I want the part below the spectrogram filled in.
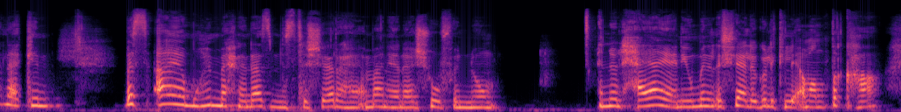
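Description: A woman with a Saudi accent hosting a heartfelt talk, reflecting aloud in rushed bursts. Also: mid-range voice, slightly rough. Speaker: podcast host.

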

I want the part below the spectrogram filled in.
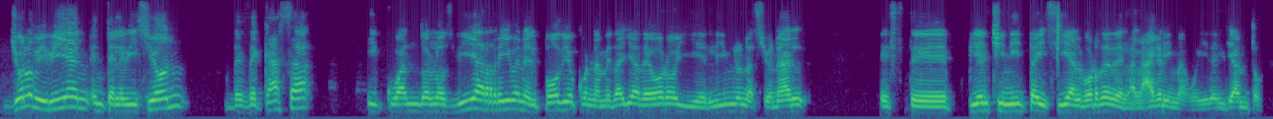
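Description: A man's voice: mid-range voice, darkish tone, no echo. Mexican man as podcast host, slangy questions, dry close lo-fi audio. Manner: slangy, friendly, asks drawn-out questions. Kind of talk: casual interview chat. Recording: dull dry lo-fi sound.

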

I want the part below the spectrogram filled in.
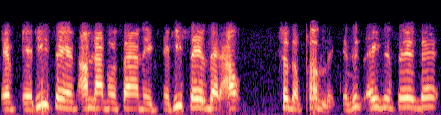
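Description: Man, high voice, call-in panelist, casual sports debate, stammering repeats, phone line breaking up, tinny sound. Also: a little fast, dry recording.

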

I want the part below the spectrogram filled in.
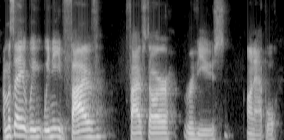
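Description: A man's voice: on the high side, expressive, normal speed. Guy w a kentucky accent hosting a podcast, loose jokey banter, slangy. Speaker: podcast host.

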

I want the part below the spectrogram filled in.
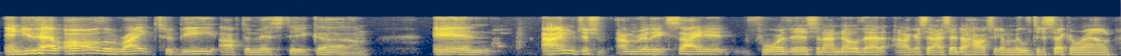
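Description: Male podcast host, relaxed and casual, lo-fi sound. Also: mid-range voice, normal speed. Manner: laid-back, self-deprecating, with filler words. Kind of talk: casual sports podcast chat. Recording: slightly dull lo-fi audio.

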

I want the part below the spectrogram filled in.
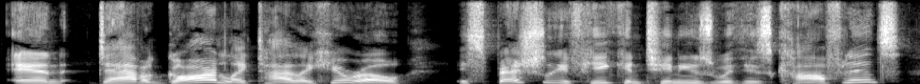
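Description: A man co-hosting a sports podcast in casual chat, animated and arguing his points. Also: high-pitched, fairly quick, dry recording, studio quality. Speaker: podcast co-host.

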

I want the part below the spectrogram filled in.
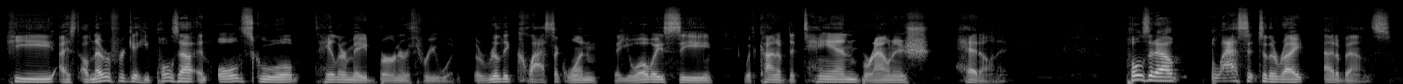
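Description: Animated man telling a golf story. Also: fairly low pitch, normal speed, no room sound, studio quality. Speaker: podcast co-host. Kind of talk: casual storytelling chat.

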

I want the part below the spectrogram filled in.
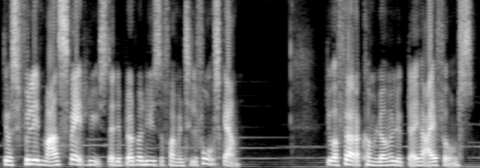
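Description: A woman reading a listener's ghost story aloud as a podcast narrator, in a steady, measured way. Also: fairly low pitch, vocal fry, faint music behind.

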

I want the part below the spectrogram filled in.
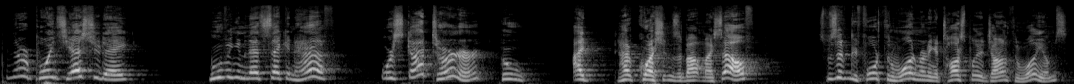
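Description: A man's voice: extremely high pitch, lively intonation, moderate pace, a bit bright. A man hosting a sports podcast, ranting emphatically and with exasperation about his team's loss. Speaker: podcast host. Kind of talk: fan sports commentary podcast.

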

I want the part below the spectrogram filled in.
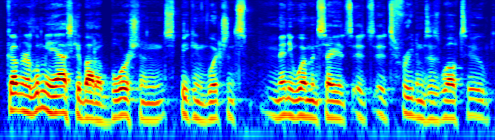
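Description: A man's voice: mid-range voice, fast talker, warm tone. A man with an American accent, a podcast host and political reporter who speaks conversationally as he narrates and interviews.

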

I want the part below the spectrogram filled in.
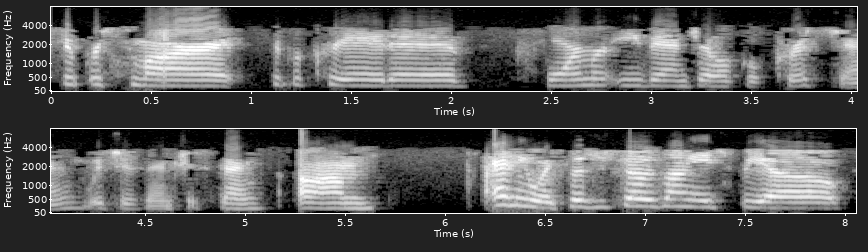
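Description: A woman's voice: mid-range voice, fairly even intonation, moderate pace, no echo. A woman co-hosting a podcast in casual chat, rambling and self-mocking. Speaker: podcast co-host. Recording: tinny phone-like line, dry.

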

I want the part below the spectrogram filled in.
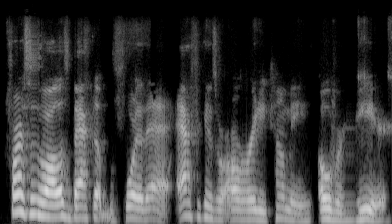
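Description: A woman's voice: deep voice, a little fast, a little mellow, no echo. A woman in casual conversation, explaining her views earnestly and often stopping to restart a phrase.

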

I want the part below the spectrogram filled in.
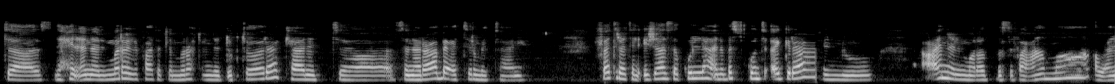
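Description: A young woman tells her story at a rapid clip, her voice set a little high. The sound is dry and close, yet slightly dull and muffled. She talks candidly and with animation. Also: dry recording. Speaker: guest. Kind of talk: personal story in an interview.

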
